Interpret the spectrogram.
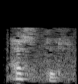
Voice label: "horse", Icelandic

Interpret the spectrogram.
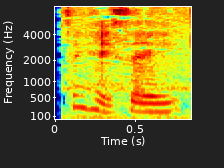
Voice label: Thursday, cantonese

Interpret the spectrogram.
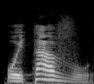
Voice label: "eighth", Portuguese

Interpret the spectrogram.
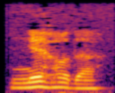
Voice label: slovak accident

